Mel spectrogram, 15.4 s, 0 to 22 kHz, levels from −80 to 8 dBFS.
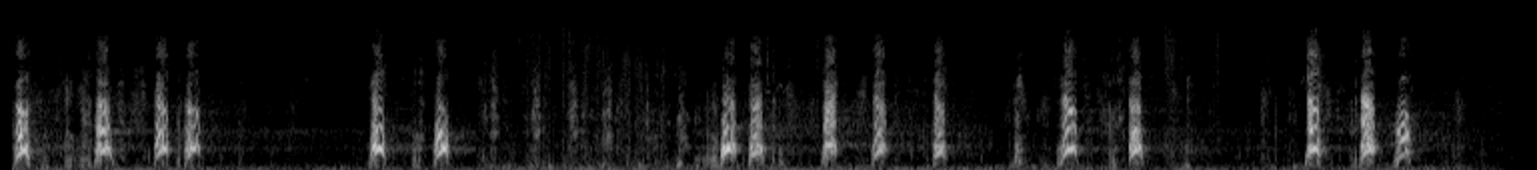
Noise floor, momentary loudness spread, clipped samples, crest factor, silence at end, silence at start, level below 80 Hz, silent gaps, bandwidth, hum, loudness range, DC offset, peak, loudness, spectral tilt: -72 dBFS; 11 LU; under 0.1%; 22 dB; 1.3 s; 0.15 s; -62 dBFS; none; 9 kHz; none; 4 LU; under 0.1%; -4 dBFS; -24 LUFS; -4 dB/octave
